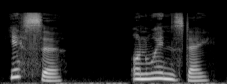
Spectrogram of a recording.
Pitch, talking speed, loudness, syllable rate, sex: 230 Hz, 105 wpm, -18 LUFS, 4.2 syllables/s, female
